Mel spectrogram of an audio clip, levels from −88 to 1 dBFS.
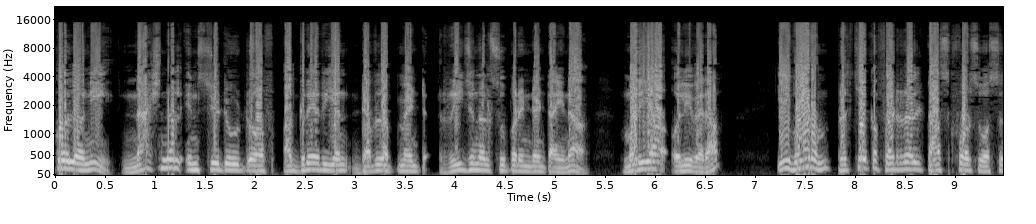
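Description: Throughout the speech, integer overflow: a gain stage was driven about 8 dB past the integer limit, and instead of being held there, around one percent of samples wrap to the opposite sign. Each such peak jumps across the full range, giving cracks on loud moments that are sharper than clipping.

Also throughout, the treble is plainly damaged. Its upper harmonics do not line up with the lower spectrum, s sounds come out gritty or lispy, and nothing remains above 14.9 kHz. The likely cause is HE-AAC compression, which keeps only the lower spectrum and rebuilds the top by copying lower bands upward under a coarse envelope. The damage fits a low bitrate near 24 kbps.

Pre-echo appears from 1.27 to 1.31 s, a 35 ms spread just before "ఇన్స్టిట్యూట్ ఆఫ్ అగ్రేరియన్", and again from 8.12 to 8.16 s, 40 ms just after "ఈ వారం". In both, the transform codec spread quantisation noise across its block, so a short hiss fills the quiet moment before an attack, leaving that attack smeared.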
